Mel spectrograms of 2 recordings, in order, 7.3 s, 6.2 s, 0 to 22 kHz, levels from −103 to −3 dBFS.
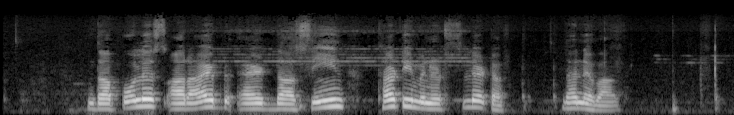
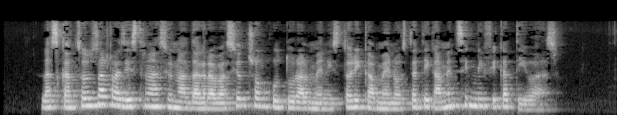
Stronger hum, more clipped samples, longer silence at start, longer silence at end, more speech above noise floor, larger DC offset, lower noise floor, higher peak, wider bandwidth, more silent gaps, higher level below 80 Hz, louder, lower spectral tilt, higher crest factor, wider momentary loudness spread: neither; neither; first, 0.9 s vs 0.4 s; about the same, 0.6 s vs 0.6 s; about the same, 43 dB vs 43 dB; neither; first, -72 dBFS vs -66 dBFS; second, -14 dBFS vs -4 dBFS; about the same, 12 kHz vs 11.5 kHz; neither; second, -78 dBFS vs -66 dBFS; second, -30 LUFS vs -23 LUFS; first, -6 dB/octave vs -4 dB/octave; about the same, 18 dB vs 20 dB; first, 13 LU vs 8 LU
